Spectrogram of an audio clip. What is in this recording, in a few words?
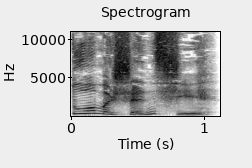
Female Human Wow, zh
